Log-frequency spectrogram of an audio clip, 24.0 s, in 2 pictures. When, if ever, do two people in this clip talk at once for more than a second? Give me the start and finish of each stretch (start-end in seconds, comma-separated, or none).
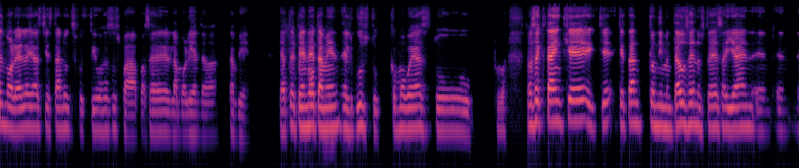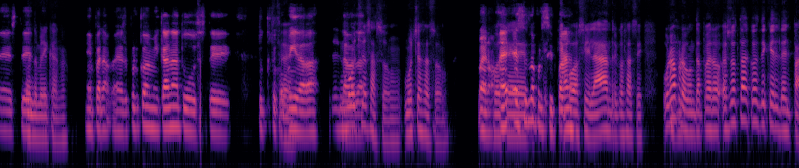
19.3-20.7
